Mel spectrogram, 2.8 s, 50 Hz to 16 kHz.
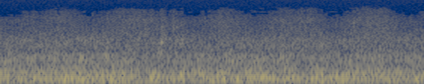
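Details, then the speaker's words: Leapmotor C11 electric car at 4,370 km, driving: steady low droning rumble that varies as steering load shifts; not the brake discs, traced to the front left wheel hub bearing. Worn wheel hub bearing. "on dirait après tout ce ne sont pas des disques mais ça ressemble à des roulements de moyeu"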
